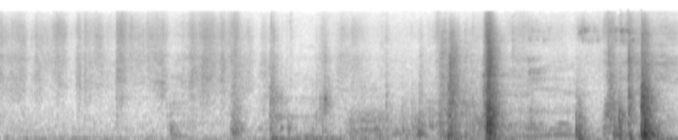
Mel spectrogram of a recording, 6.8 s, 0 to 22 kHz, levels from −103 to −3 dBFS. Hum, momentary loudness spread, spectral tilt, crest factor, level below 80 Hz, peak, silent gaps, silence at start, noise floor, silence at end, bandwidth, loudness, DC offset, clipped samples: none; 23 LU; -4.5 dB/octave; 30 dB; -56 dBFS; -16 dBFS; none; 0 s; -63 dBFS; 0 s; 16 kHz; -41 LUFS; under 0.1%; under 0.1%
